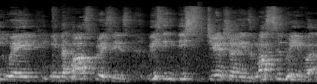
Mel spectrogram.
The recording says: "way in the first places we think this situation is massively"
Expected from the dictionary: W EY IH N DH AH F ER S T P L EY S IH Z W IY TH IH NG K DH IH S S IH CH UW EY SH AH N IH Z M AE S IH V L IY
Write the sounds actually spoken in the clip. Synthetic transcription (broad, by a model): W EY IH N DH AH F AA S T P EY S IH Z W IY TH IH NG K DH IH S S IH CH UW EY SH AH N IH Z M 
